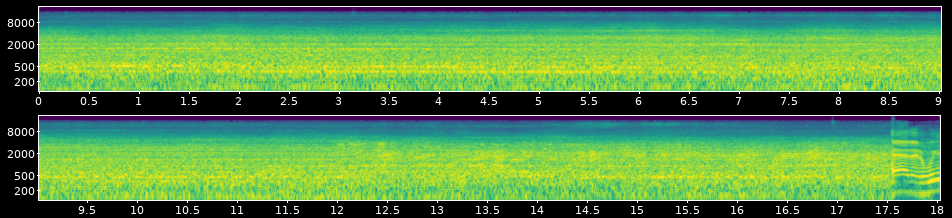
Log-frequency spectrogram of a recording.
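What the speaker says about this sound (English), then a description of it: "And we have our Delta Airlines flight coming in from Seattle" Delta Airlines airliner arriving from Seattle at Phoenix Sky Harbor, a steady broadband engine roar that holds loud through the whole stretch, with talk mixed in underneath.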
